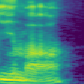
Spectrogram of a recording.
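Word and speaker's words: אמא: Instead of mother, we say imma, pronounce, and I'll show you how to pronounce it. Ima.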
